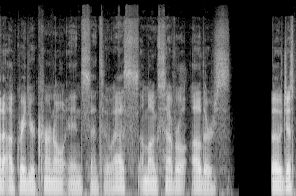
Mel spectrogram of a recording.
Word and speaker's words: CentOS: Yes, CentOS 7. Is that how you say it? CentOS? Which way is it? I typically say CentOS. Yeah. Okay. Both are okay.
